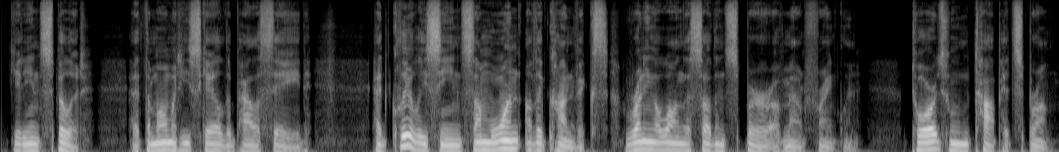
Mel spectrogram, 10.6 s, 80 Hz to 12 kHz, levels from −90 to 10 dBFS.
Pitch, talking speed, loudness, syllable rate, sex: 95 Hz, 170 wpm, -20 LUFS, 5.2 syllables/s, male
